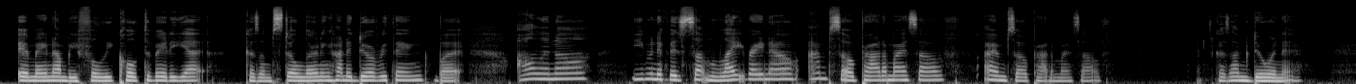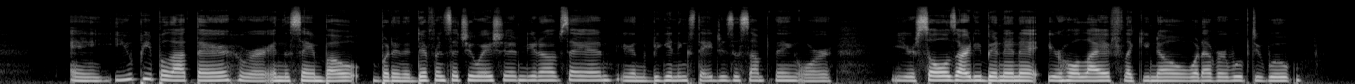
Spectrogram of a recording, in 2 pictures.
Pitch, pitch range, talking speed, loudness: 180 Hz, 170-195 Hz, 190 wpm, -21 LUFS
